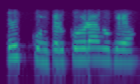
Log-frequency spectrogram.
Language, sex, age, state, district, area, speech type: Hindi, female, 18-30, Uttar Pradesh, Ghazipur, urban, conversation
